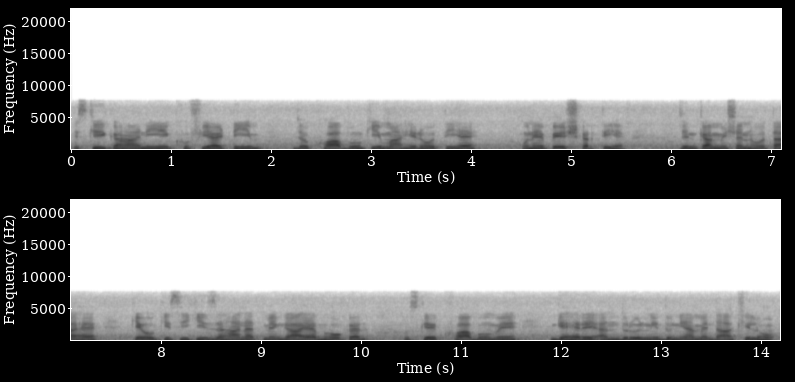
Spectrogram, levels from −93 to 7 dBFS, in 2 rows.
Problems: constant background noise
